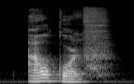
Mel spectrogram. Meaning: eelpot, eelbuck (device for catching eels)
- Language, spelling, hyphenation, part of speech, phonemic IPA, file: Dutch, aalkorf, aal‧korf, noun, /ˈaːl.kɔrf/, Nl-aalkorf.ogg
